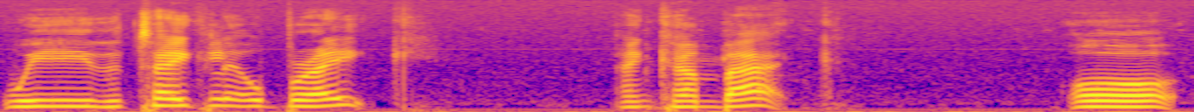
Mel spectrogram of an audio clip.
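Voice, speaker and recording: A man hosting a casual podcast chat, talking in a relaxed, rambling way. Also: high voice, unhurried, smooth, no room sound. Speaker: podcast host.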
